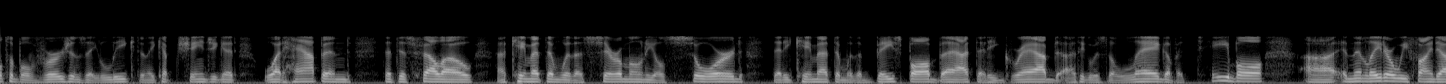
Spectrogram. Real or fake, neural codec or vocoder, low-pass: real; none; 3.6 kHz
